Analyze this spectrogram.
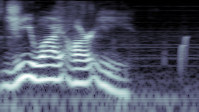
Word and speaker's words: Gyre: the new warframe uh her name is gyre or it's g-y-r-e there's there's debate on the pronunciation i'm going with gyre because gyroscope oh still you know we're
